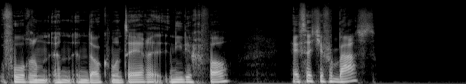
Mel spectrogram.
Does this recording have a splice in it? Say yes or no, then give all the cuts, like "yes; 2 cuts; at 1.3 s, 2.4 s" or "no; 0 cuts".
no; 0 cuts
